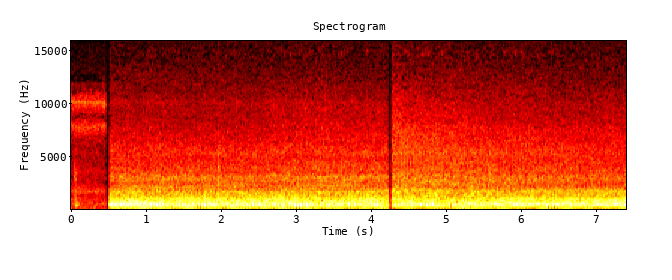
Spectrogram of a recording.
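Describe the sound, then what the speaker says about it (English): A John Deere tractor engine starts half a second in and then runs at a steady idle for the rest of the clip, a loud constant drone with a brief dip near the middle. "I'm going to get my John Deere tractor and hook it up."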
